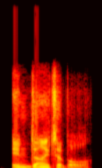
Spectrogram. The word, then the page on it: indictable: British English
